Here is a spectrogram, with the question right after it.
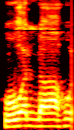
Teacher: लाम जलाला मोटा पढ़ेंगे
